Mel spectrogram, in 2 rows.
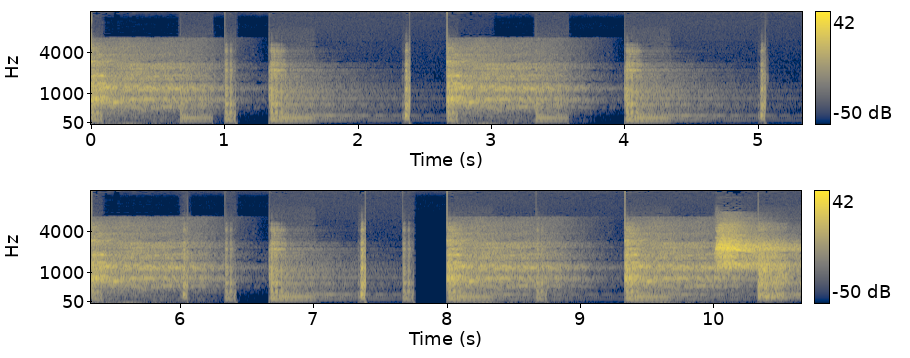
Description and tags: emptyheartdrumloop90BPM
Atmospheric moody drum loop 90BPM
90, atmospheric, BPM, Drum, loop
